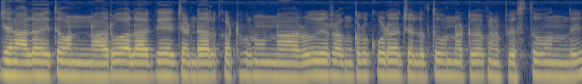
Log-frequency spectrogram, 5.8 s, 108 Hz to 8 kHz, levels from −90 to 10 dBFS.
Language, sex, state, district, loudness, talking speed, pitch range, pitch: Telugu, female, Andhra Pradesh, Chittoor, -17 LUFS, 135 wpm, 165-170 Hz, 170 Hz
